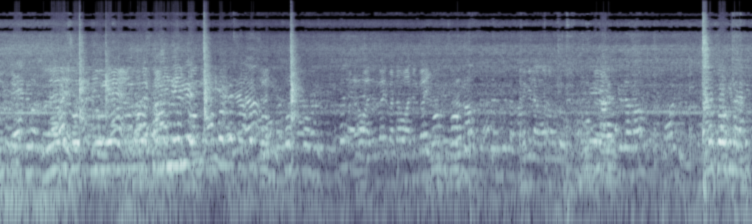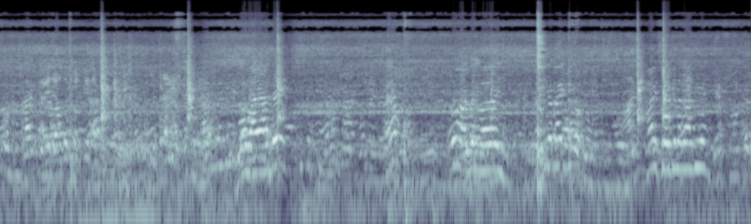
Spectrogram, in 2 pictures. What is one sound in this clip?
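Several men talk loudly and with animation close by.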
